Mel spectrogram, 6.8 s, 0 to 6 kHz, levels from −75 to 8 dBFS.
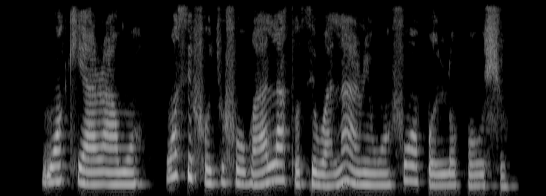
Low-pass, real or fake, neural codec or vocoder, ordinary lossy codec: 5.4 kHz; real; none; MP3, 48 kbps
